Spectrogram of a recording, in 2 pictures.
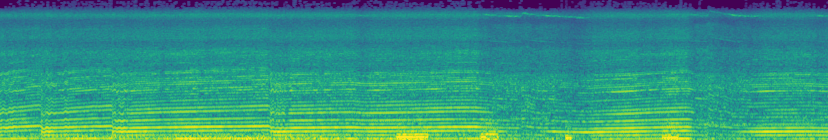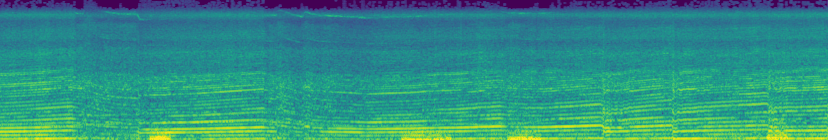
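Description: A racing car engine whines loudly, rising and dropping in pitch as it shifts through gears.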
